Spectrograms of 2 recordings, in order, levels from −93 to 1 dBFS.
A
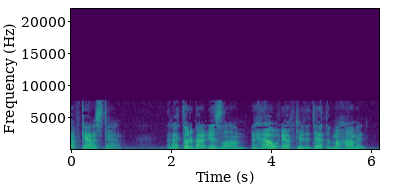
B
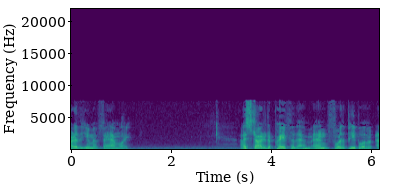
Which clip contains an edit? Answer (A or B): A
